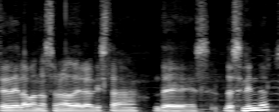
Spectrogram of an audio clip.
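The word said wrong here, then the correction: Schindler: ¿se mm. pronuncia? Sindler. – Sindler.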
